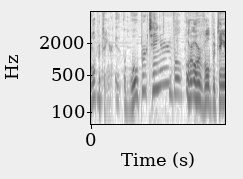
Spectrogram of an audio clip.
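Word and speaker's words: Wolpertinger: tattoo yeah yeah yeah wolper tinger because I mean because it's German so like the W's of V sometimes oh yeah I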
